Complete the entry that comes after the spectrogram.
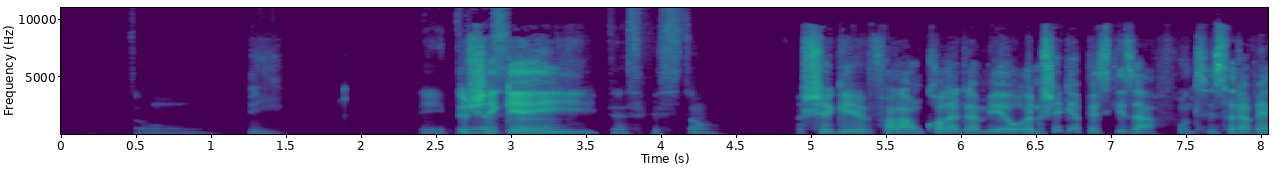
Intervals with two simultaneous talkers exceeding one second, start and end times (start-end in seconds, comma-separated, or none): none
